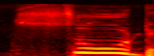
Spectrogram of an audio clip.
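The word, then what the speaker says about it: should: करना है एस एच ओ यू एल डी शुड क्या पढ़ेंगे शुड पढ़ेंगे तो चलिए दोस्तों आज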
